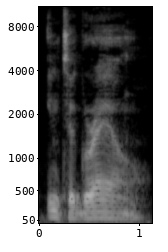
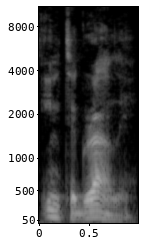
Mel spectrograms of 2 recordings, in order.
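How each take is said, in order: First: The name is pronounced in a non-Italian way. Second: The name is pronounced the Italian way. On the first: The speaker calls it wrong. "Some I hear some people say uh" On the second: The speaker calls it right. "It's Italian"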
